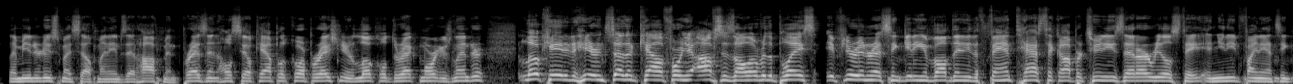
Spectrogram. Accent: American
